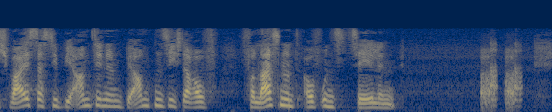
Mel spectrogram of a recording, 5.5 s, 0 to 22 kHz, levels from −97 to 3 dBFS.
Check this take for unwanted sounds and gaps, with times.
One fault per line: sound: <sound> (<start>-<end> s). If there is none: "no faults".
sound: laugh (4.8-5.2 s)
